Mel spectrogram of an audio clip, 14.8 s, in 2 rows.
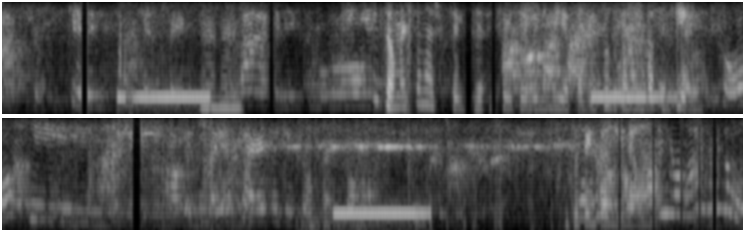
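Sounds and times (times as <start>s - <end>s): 
phone ringing tone while calling a Santander bank branch: 1.2s - 2.2s, 5.9s - 6.9s, 10.7s - 11.7s
speech: 2.0s - 2.5s, 3.8s - 7.8s, 13.3s - 13.9s.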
